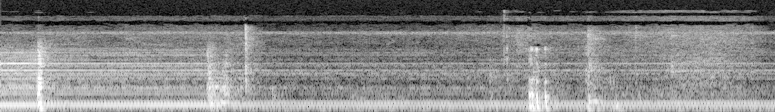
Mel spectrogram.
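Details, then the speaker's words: Swart AST Pro tube guitar amp, as-is condition: steady low power-line hum with buzzy edge under handling clicks; partly worsened by reverb circuit, could be tubes or other causes. "So with everything off, we're getting some power line hum."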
